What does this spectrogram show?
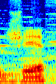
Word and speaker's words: GIF: They're arguing about if it's pronounced GIF or JIF. It's fucking gif. I don't care. The guy who invented it said it was called a GIF.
